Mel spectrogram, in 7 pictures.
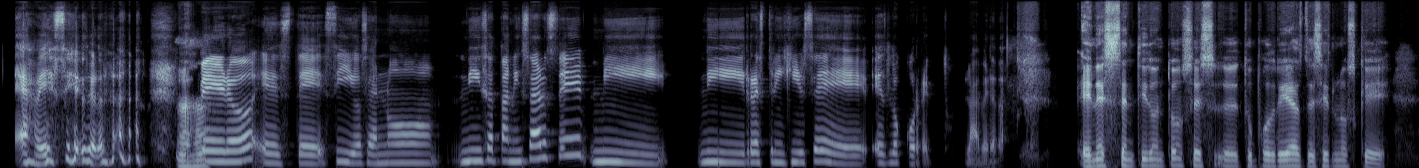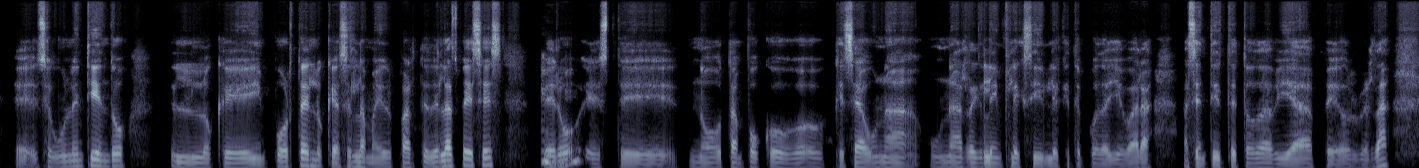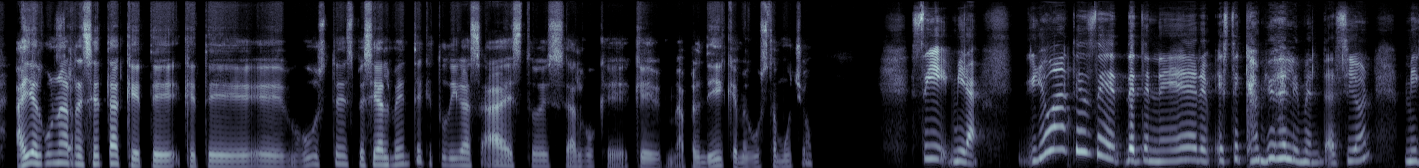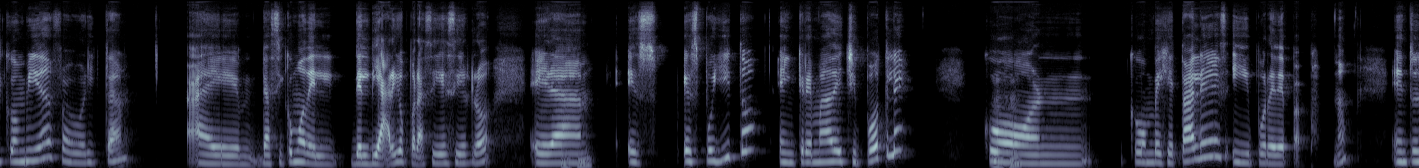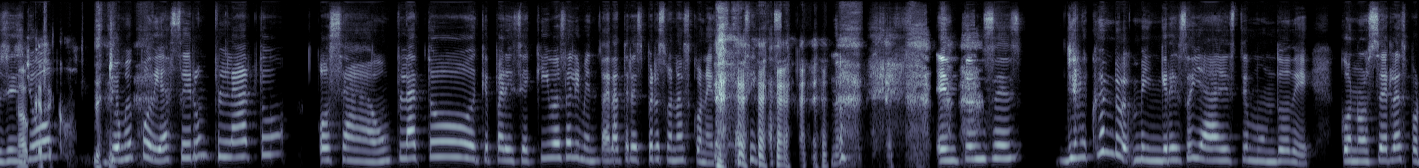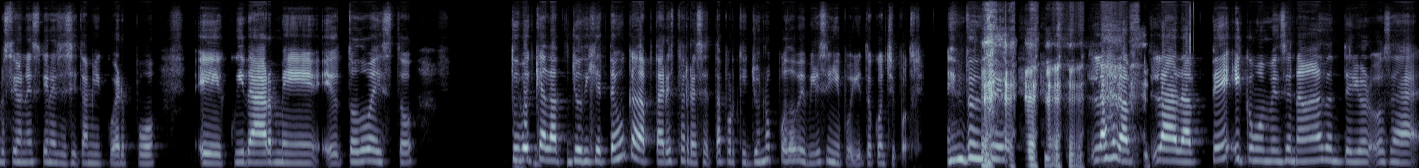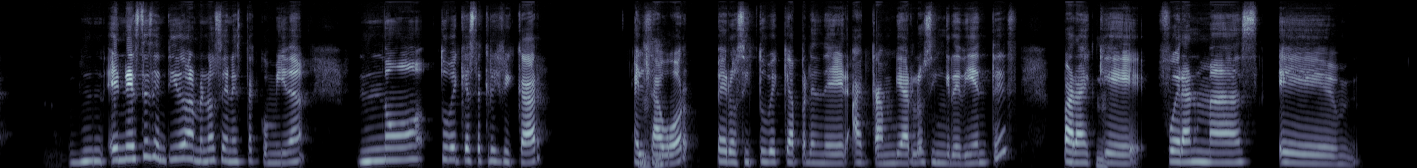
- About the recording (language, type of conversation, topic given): Spanish, podcast, ¿Qué papel juega la cocina casera en tu bienestar?
- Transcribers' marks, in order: laughing while speaking: "A veces, ¿verdad?"; tapping; laughing while speaking: "cambio de alimentación"; giggle; laughing while speaking: "¿no? Entonces, ya cuando me ingreso"; laugh; laugh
